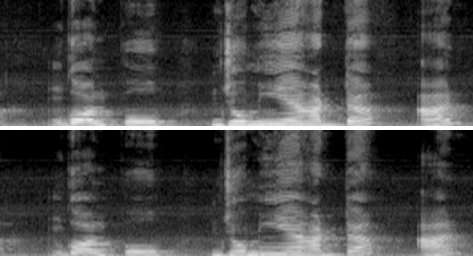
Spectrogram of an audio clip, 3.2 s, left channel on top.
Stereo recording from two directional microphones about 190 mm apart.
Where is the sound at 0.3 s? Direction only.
25° left (ahead or behind).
